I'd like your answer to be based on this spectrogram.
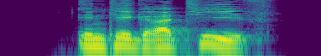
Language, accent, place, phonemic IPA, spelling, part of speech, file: German, Germany, Berlin, /ˌɪnteɡʁaˈtiːf/, integrativ, adjective, De-integrativ.ogg
- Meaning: integrated, holistic, integrative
